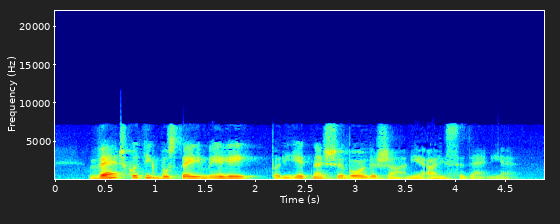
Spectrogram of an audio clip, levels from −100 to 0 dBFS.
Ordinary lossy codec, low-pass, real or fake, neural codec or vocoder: AAC, 32 kbps; 7.2 kHz; fake; codec, 16 kHz, 0.8 kbps, ZipCodec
